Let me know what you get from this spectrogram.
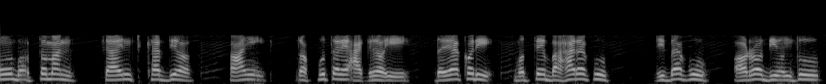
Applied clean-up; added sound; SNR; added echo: neural separator model SepFormer WHAM!.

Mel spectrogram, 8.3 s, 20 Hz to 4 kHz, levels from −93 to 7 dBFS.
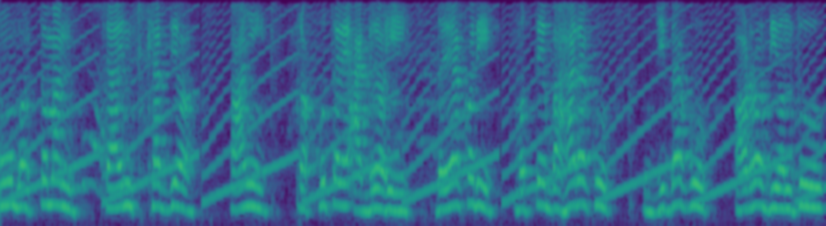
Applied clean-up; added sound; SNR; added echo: none; Alarm; 11 dB; none.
